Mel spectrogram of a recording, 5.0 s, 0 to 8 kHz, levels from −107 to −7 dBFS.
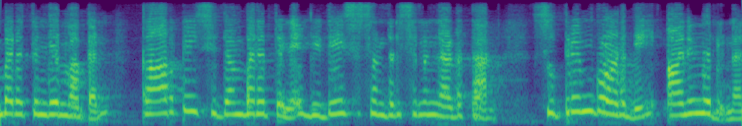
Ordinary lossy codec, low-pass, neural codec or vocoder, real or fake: none; 7.2 kHz; codec, 32 kHz, 1.9 kbps, SNAC; fake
